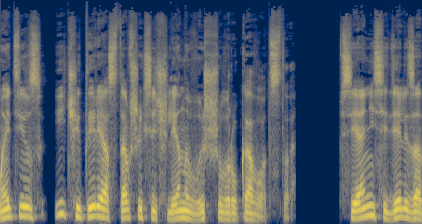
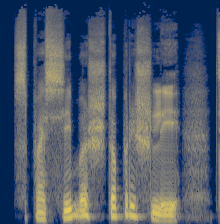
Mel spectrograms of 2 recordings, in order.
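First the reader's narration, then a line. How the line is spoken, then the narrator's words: Quiet. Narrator (Russian): тихо сказал Регус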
